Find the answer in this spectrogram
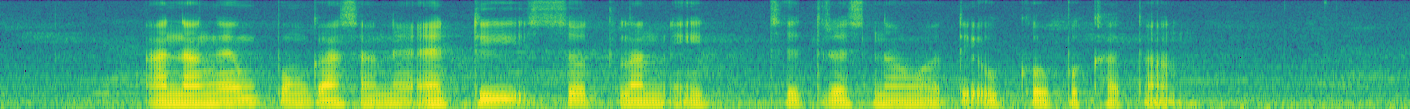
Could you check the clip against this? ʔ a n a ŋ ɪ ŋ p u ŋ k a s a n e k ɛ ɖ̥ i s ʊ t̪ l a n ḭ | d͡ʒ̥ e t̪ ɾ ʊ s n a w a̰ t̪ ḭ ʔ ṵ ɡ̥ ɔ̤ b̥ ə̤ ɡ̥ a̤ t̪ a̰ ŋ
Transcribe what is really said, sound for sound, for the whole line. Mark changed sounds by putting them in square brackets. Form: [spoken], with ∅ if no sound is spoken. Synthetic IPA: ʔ a n a ŋ ɪ ŋ p u ŋ k a s a n e [ʔ] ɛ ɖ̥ i s ʊ t̪ l a n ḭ | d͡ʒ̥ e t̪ ɾ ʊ s n a w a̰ t̪ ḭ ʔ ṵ ɡ̥ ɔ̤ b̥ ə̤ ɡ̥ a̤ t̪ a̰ [n]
